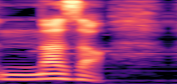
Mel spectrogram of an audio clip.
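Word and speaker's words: 星空: Yuzaki, un collégien studieux s'écrit avec le kanji de nuit étoilée. Mais il se prononce Nasa.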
